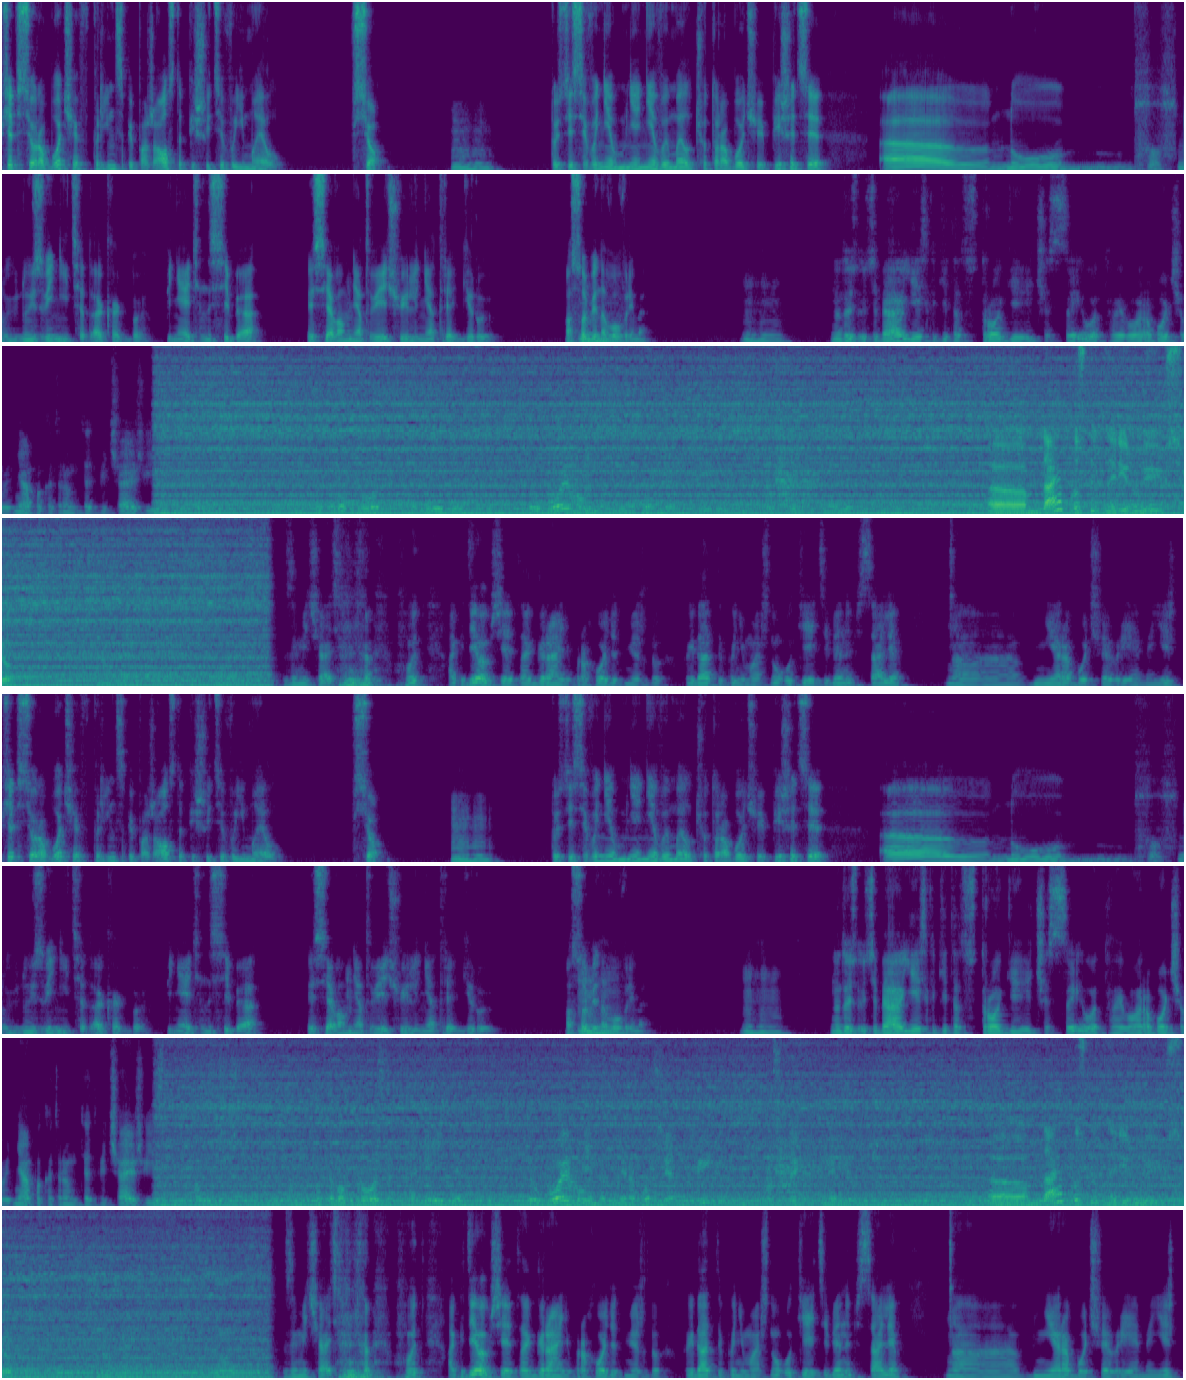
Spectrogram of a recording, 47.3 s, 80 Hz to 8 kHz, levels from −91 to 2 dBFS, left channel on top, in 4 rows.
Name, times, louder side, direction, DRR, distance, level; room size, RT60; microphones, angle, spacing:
voice 1, 0.0-2.8 3.5-3.8 5.5-8.2 8.8-14.4 14.9-16.7 17.5-18.3 29.5-29.6 33.5-35.6, left 5 dB, 40° left, 0.3 m, -39 dB
voice 2, 4.5-4.9 17.6-18.0 19.2-19.6 20.1-25.3 25.6-26.0 26.5-28.3 28.6-30.9 31.2-32.6 36.4-36.9 37.6-42.0 42.3-44.5 44.9-47.2, right 2 dB, 50° right, 0.4 m, -43 dB
sound 1, 25.1-38.1, equal, 75° left, 1.4 m, -28 dB
2.8 x 2.8 x 2.3 m
head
